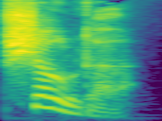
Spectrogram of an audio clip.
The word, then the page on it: shoulder: British English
